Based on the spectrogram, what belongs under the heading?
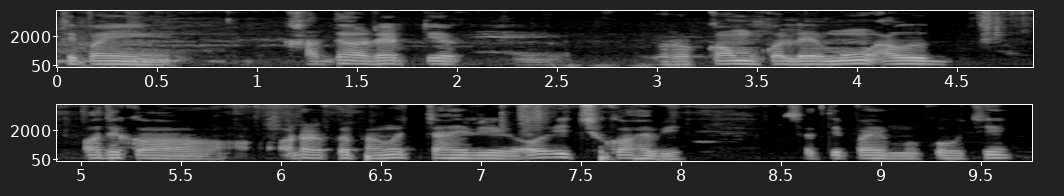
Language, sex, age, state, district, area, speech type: Odia, male, 18-30, Odisha, Balangir, urban, spontaneous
